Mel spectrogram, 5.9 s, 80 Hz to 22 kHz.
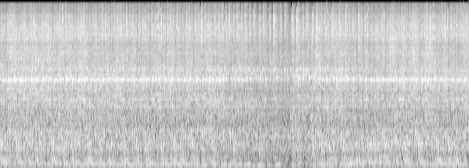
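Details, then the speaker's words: Freshly built 1941 Harley WLD 45 flathead stroked to 56ci with cams, being tuned on fuel mixture and main jet: lively, even exhaust beat with crisp valve-train clatter, revs up freely and peppy; normal running. "Pretty peppy. Get the cams kicking in. It sounds good. It's got some cams in there, you can tell. It revs up nice."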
